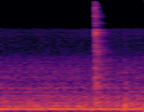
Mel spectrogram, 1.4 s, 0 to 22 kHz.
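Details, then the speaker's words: Kenmore 400 Series gas dryer model 110.77422600: low steady hum, then short soft whoosh as gas catches with blue flame, showing gas valve coils working; normal burner ignition. "okay there it is you hear it and then you see the blue flame okay so right there that's telling you that uh that uh your dryer have uh uh i i just turn it off that's telling you that your your gas valve is working"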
